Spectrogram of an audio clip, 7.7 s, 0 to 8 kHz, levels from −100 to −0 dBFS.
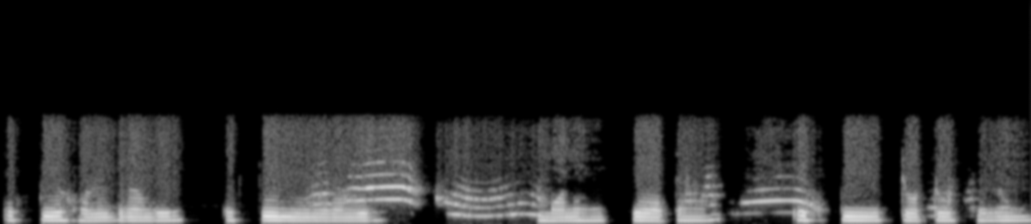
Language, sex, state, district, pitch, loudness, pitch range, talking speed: Bengali, male, West Bengal, Jhargram, 140 Hz, -21 LUFS, 135-165 Hz, 95 wpm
